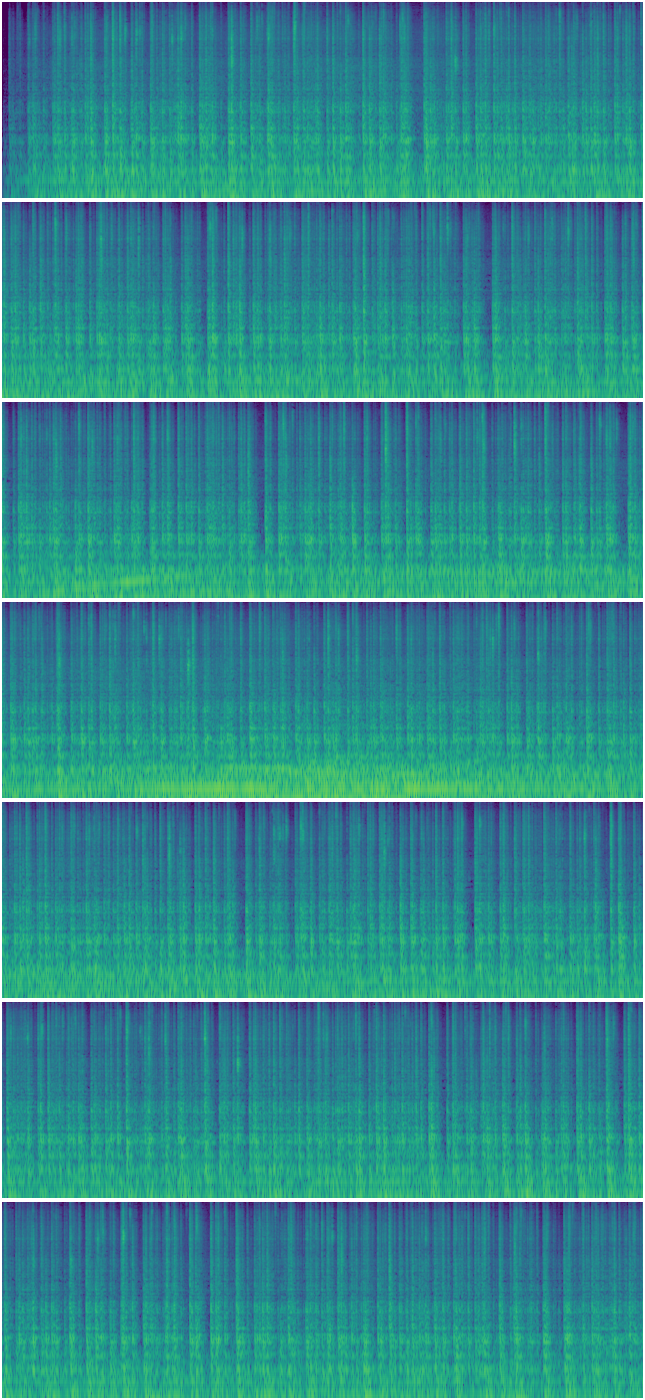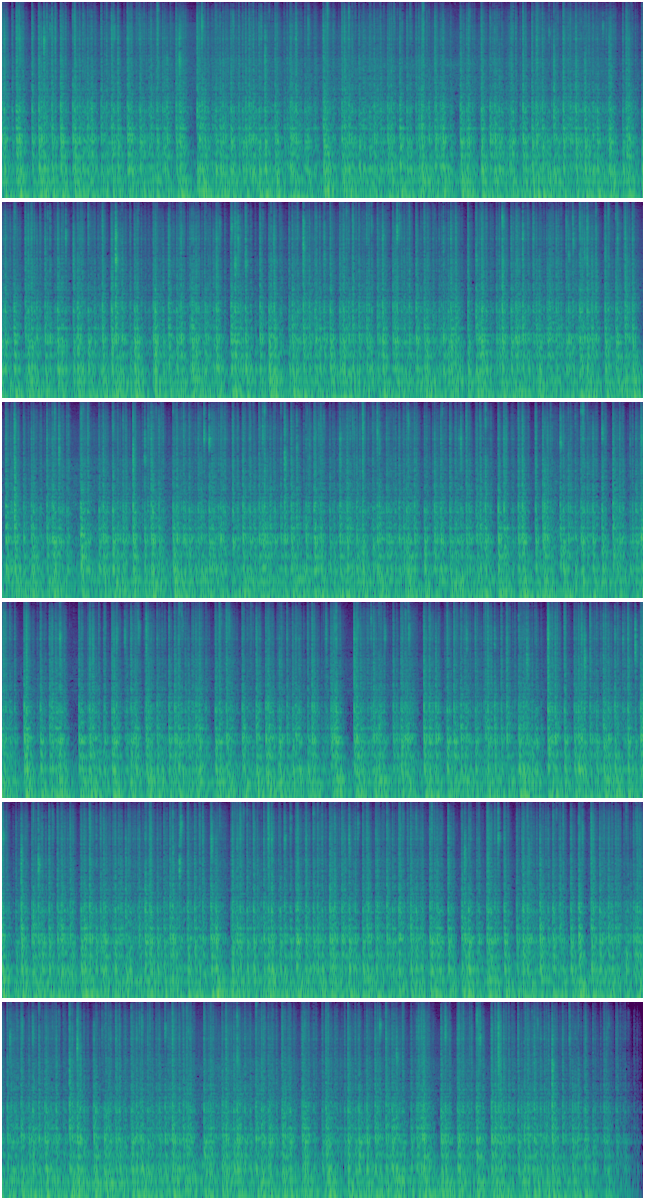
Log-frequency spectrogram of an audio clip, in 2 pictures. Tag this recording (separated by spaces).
car Rain sheet-metal traffic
